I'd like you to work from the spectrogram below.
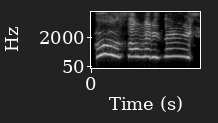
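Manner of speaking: high, tearful gasp of feeling; choked up with feeling, voice rising high; near tears. Real, not acted. Emotional friend, near tears.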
